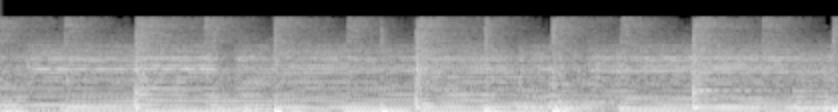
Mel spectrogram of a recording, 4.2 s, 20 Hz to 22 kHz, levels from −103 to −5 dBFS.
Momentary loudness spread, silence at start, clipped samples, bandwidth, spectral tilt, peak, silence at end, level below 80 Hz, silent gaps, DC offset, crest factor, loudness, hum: 2 LU; 0 s; under 0.1%; 11.5 kHz; -5 dB/octave; -2 dBFS; 0 s; -20 dBFS; none; under 0.1%; 14 dB; -17 LUFS; none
